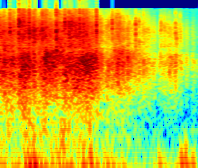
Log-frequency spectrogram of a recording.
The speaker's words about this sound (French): Est-ce qu'on peut acclamer?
